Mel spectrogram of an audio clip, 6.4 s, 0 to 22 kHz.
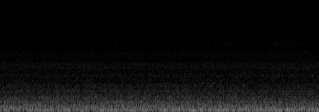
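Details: Ford Escape/Mariner hybrid after replacing the high-voltage battery cooling fans for code P0A81, key on engine off during self-test: steady, even low rumble with no ticking, scraping or wobble; fans run normally, no codes remain.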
